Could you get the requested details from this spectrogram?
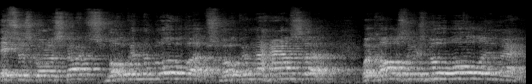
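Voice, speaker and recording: With strong room echo, a man speaks at an extremely high pitch in a warm tone, with ordinary pitch variation and hardly any pauses. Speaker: preacher. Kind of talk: sermon. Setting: church. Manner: earnest, unhurried preaching cadence with pauses and repeated phrases; warm, exhorting, plainspoken. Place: church. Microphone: camera far.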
